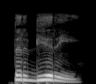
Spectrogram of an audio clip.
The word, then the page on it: terdiri: indonesian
